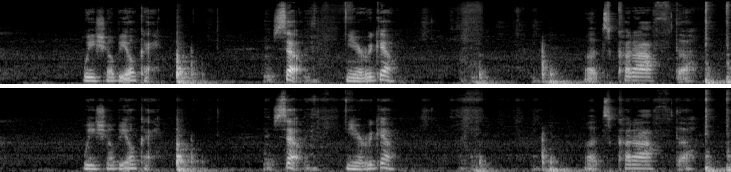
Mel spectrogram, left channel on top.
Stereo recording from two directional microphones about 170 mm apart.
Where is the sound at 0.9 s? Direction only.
50° left (ahead or behind).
